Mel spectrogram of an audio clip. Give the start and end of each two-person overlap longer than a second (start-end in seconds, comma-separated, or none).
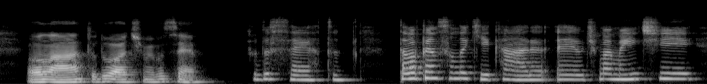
none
